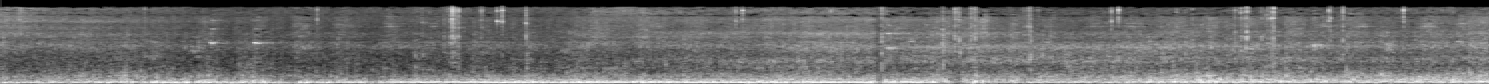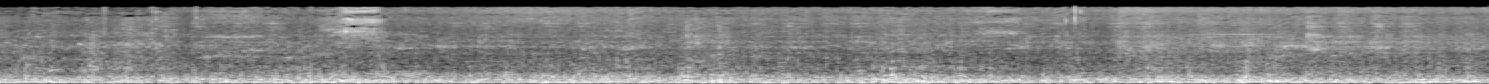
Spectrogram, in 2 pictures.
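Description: Container freight train's wagons rolling past on a viaduct, with a steady rumble of wheels on rail. A deeper low drone in the first nine seconds or so cuts off suddenly.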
